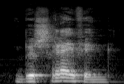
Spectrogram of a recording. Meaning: description
- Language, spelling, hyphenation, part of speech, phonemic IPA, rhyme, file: Dutch, beschrijving, be‧schrij‧ving, noun, /bəˈsxrɛi̯.vɪŋ/, -ɛi̯vɪŋ, Nl-beschrijving.ogg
